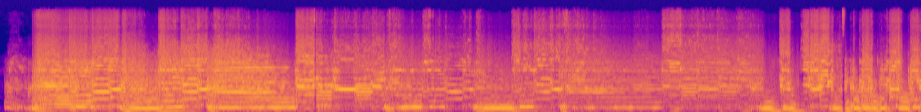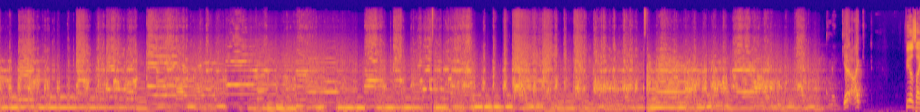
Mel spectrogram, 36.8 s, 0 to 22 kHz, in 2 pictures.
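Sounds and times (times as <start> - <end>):
distorted electric guitar lick with effects: 0.0 - 35.2
speech: 36.6 - 36.8.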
